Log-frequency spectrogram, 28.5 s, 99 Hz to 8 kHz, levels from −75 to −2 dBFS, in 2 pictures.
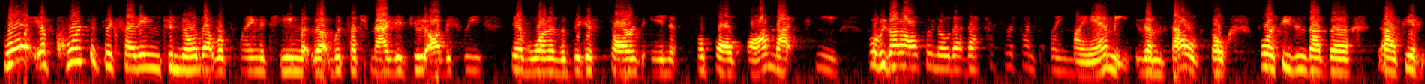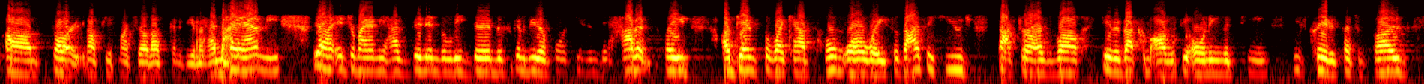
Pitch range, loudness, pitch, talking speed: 180-210 Hz, -21 LUFS, 195 Hz, 225 wpm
